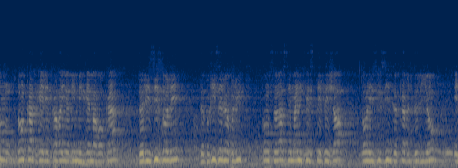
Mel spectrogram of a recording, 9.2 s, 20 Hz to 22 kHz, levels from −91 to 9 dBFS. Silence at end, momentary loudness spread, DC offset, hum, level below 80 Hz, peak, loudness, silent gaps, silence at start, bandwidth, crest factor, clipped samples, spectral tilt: 0 s; 10 LU; under 0.1%; none; -54 dBFS; -16 dBFS; -32 LUFS; none; 0 s; 4.1 kHz; 16 dB; under 0.1%; -10 dB/octave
